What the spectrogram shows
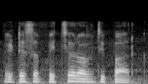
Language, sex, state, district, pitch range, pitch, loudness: English, male, Karnataka, Bangalore, 120-130 Hz, 125 Hz, -14 LUFS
